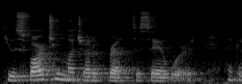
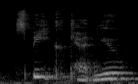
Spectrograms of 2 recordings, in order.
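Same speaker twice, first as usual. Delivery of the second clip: high, half-whispered urging; impatient, airy high-pitched prod; impatient cry; 7 semitones higher, much slower than usual. A narrator's reading. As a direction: urge impatiently in a high, hushed voice. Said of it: "Hare cried impatiently".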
